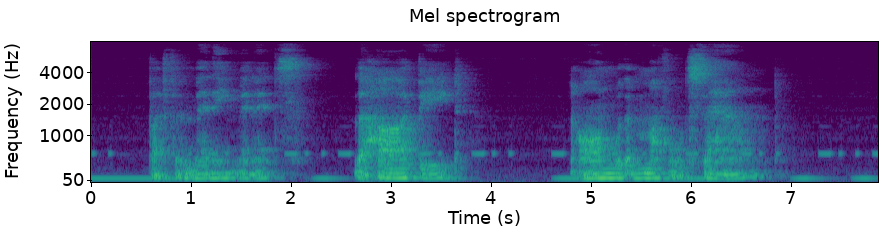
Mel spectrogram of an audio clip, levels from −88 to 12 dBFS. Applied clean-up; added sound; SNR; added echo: none; Telephone; 13 dB; reverberation time 0.6 s.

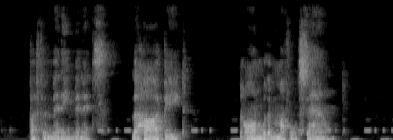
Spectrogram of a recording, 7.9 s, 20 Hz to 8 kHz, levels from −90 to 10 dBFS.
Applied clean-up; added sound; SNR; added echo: classical method WPE with log-MMSE.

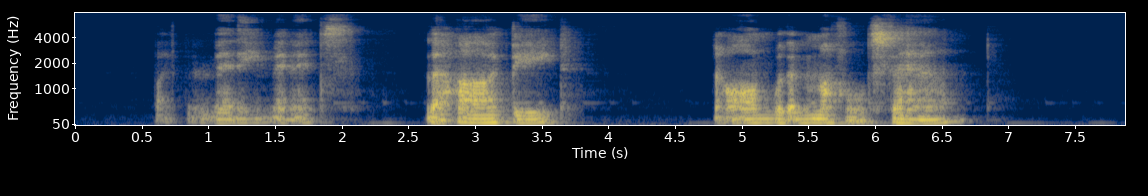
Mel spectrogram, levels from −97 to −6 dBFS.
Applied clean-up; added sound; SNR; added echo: neural mask model DeepFilterNet 3.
